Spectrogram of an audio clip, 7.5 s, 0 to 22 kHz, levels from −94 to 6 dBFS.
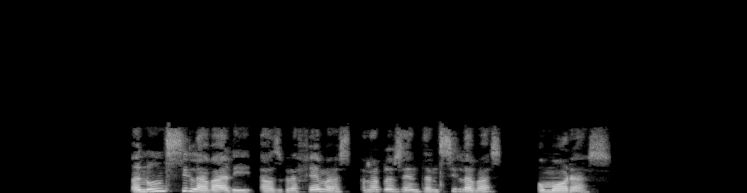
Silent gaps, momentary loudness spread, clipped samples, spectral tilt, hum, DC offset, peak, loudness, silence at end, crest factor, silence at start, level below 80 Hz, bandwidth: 2.54-2.59 s, 3.52-3.57 s, 5.02-5.37 s; 9 LU; under 0.1%; -4.5 dB/octave; none; under 0.1%; -4 dBFS; -20 LUFS; 1.4 s; 18 dB; 1.3 s; -66 dBFS; 7.8 kHz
